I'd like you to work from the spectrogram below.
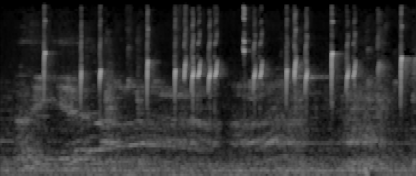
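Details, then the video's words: Goldfinch in full training song: a quick run of bright, tinkling chirps and twitters, several each second, over a low room hum. "gold finch full training singing"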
